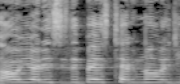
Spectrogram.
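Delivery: high, gushing voice of a raving fan. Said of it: "everybody was like".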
